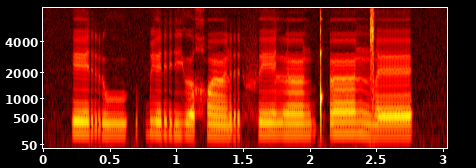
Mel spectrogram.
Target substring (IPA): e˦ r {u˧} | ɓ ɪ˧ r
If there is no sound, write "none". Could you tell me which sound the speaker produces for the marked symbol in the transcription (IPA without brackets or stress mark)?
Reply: u˧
